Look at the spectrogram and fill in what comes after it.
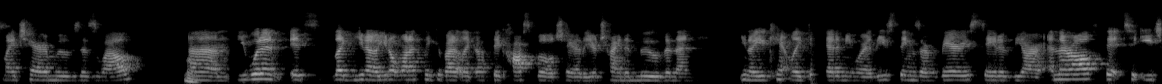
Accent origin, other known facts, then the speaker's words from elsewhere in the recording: United States; As an American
